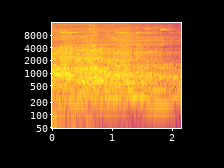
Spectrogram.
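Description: Magic energy-burst sound effect: a loud rushing noise with a deep rumble in the first half of it, over held background music tones, slowly fading.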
